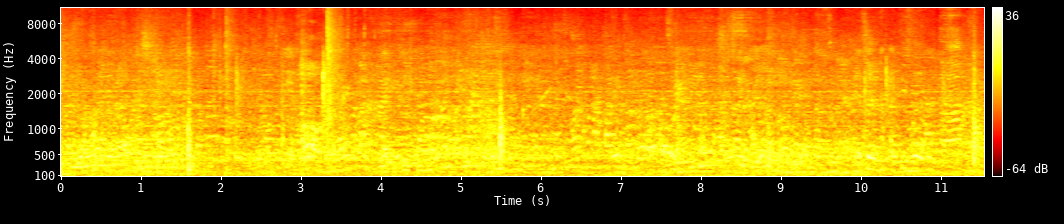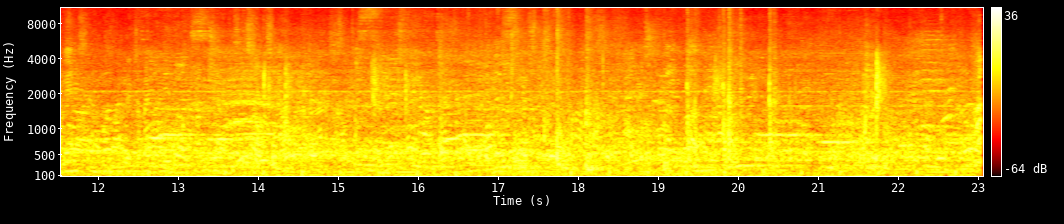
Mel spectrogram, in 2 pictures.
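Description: A crowd of men chatters in the background.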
